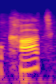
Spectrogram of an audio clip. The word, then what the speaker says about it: Kott: That same evening in O'Shaughnessy Performance Space in Benilde's Hall on the College of Santa Fe campus, Martha Reich, R-E-I-C-H, is that how you pronounce it? – Yep. – And Michael Kott, K-O-T-T, which rhymes with not, N-O-T-T, who's kind of hot, H-O-T.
